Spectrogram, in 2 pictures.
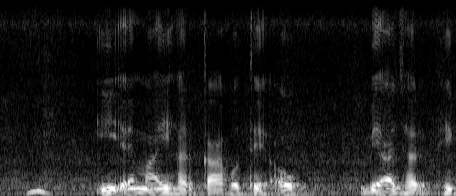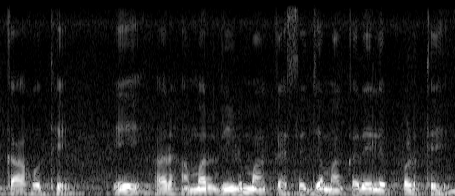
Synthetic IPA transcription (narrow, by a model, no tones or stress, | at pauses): iemaːiɦəɾkaɦot̪ʰeʔɔ̰ | bjaːd͡ʒɦəɾbʱikaɦot̪ʰḛ | ehəɾɦə̰məɾɾiːɽmãkɛːsed͡ʒəmakəɾelepəɽt̪ʰe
